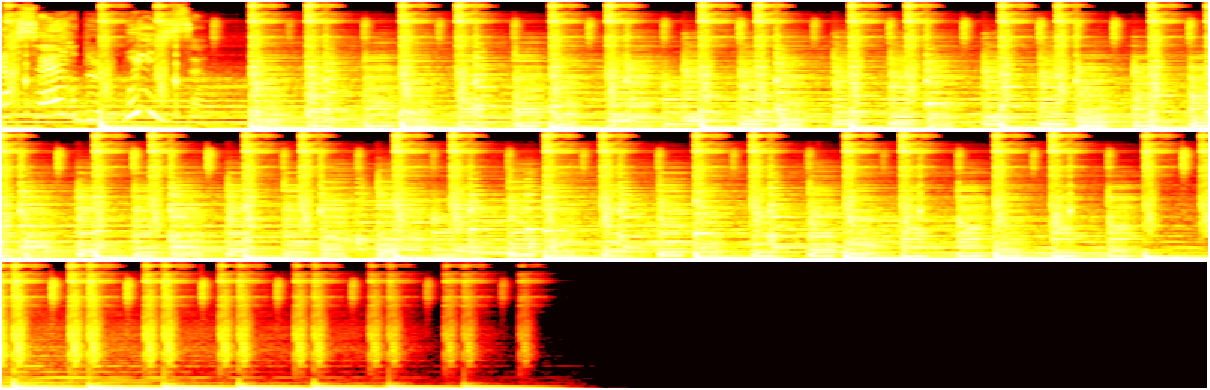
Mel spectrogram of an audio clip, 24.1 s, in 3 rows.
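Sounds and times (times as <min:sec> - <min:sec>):
karaoke backing track: 0:00.0 - 0:17.6.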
